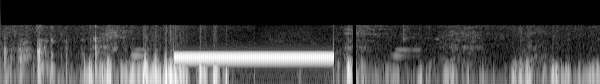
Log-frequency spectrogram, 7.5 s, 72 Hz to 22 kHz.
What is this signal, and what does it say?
Ringback tone (North America), 440 + 480 Hz.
